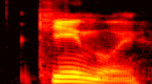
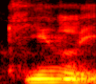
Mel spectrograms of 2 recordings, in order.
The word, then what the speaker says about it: Kuehnle: get into all those things how do you pronounce the surname surname keenly it's a lot easier than it looks keenly yeah nice nice I I was having some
